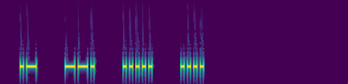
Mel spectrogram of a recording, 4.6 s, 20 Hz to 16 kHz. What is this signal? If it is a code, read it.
Morse code, heard as a keyed tone, about 28 wpm, spaced as for 16 wpm, 700 Hz. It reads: AG5H
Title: USA Call Signs - 4 Characters - 3x Character Spacing - 28wpm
